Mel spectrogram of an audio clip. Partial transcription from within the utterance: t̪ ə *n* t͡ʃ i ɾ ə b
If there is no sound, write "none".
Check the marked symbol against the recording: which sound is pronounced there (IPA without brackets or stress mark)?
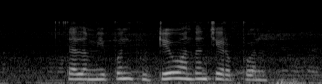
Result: n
